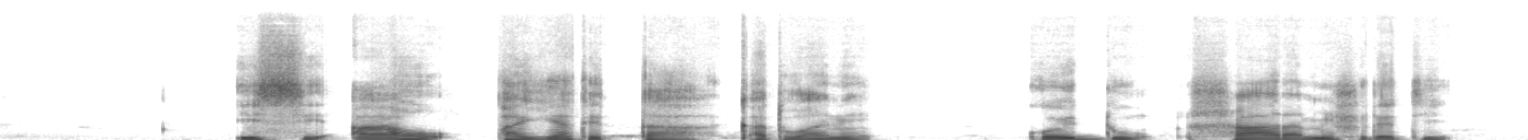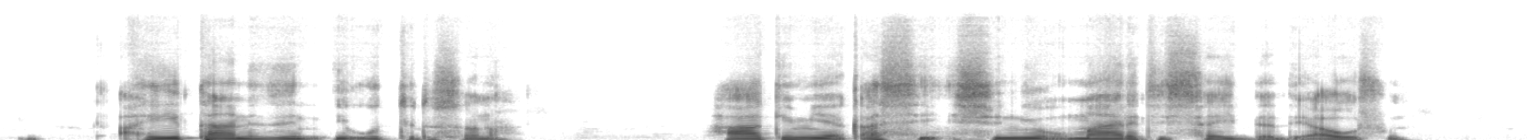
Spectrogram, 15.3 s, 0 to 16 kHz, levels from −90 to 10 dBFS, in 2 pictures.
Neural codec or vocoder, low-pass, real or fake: codec, 44.1 kHz, 7.8 kbps, DAC; 14.4 kHz; fake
